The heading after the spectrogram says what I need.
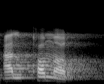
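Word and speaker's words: القمر: The lam of al-qamar is pronounced and is clear, while the lam of ash-shams is not pronounced and is not shown, except that the letter after the lam is what is doubled.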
